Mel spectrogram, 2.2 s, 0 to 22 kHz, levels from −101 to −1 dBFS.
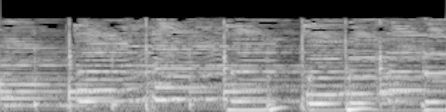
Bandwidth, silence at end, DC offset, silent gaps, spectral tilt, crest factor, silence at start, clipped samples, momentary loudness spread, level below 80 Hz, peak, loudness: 11.5 kHz; 0 s; under 0.1%; none; -4 dB/octave; 16 dB; 0 s; under 0.1%; 2 LU; -40 dBFS; 0 dBFS; -15 LUFS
